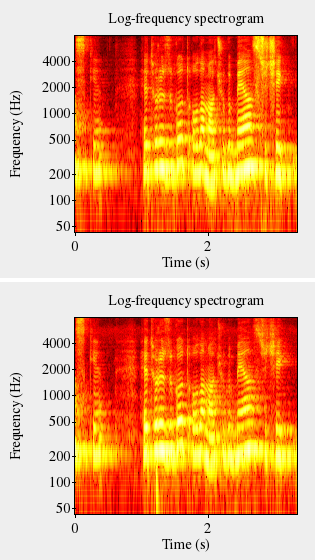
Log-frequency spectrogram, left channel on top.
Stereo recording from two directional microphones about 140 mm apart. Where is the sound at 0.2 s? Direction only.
15° right (ahead or behind).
